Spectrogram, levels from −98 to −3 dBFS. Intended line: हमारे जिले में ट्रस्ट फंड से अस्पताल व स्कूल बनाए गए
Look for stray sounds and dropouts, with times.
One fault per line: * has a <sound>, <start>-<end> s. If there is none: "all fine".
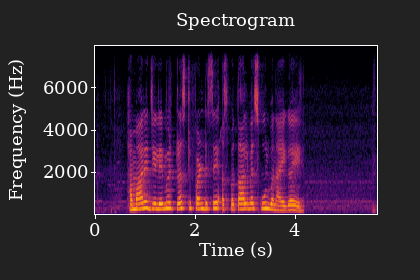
all fine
